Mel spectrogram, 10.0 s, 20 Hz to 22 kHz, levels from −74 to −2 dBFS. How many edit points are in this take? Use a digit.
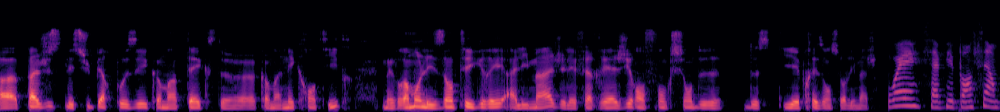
0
